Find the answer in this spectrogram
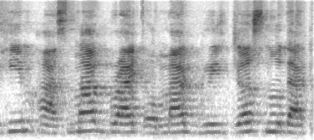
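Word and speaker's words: Marc Brys: In English, you would hear people say Marc Bright, but in Cameroon, it is called Marc Brice because it is easier that way.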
